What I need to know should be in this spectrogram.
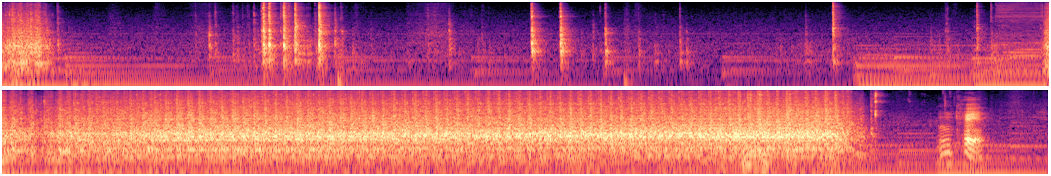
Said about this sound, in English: I serged the whole side of my shirt.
